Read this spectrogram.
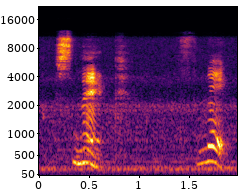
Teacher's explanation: chúng ta sẽ có âm K ở phía sau nha, nhớ là ha, đẩy hơi ra.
